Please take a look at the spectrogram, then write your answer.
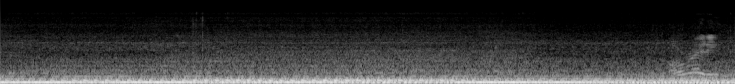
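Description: A Chevy C10 truck's engine idles steadily with a deep, even rumble throughout, close by, with a brief higher whine near the end; a voice talks briefly over it.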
